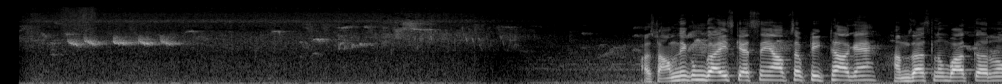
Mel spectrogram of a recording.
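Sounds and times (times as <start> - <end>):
faint steady hiss: 0.2 - 7.6
birds chirping: 0.2 - 10.0.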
